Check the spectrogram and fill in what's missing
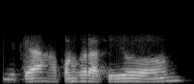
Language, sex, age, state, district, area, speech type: Odia, male, 18-30, Odisha, Mayurbhanj, rural, conversation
